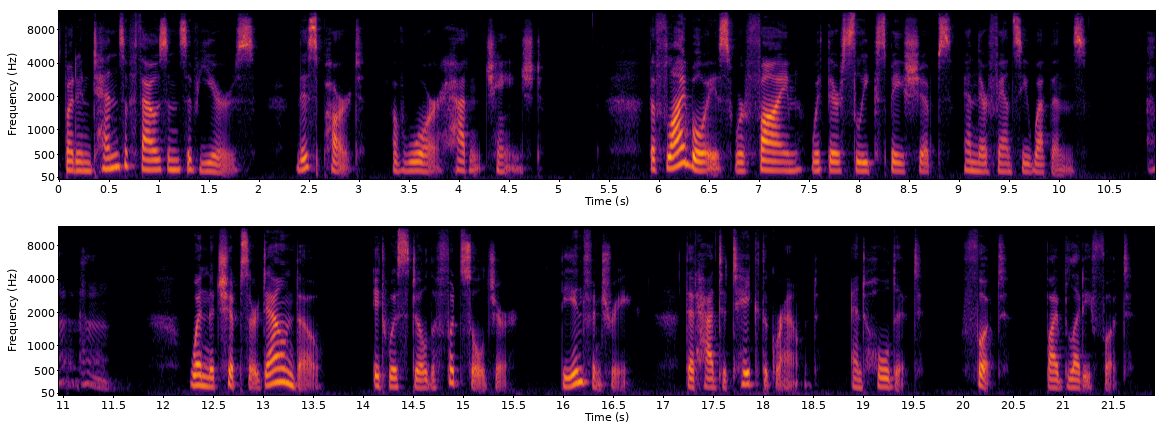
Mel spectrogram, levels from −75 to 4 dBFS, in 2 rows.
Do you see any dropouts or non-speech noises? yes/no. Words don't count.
yes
